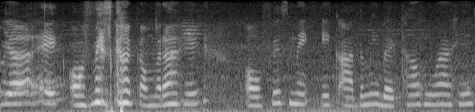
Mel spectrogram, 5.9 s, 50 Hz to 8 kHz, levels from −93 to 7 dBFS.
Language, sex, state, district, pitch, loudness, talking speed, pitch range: Hindi, female, Madhya Pradesh, Dhar, 265 Hz, -21 LUFS, 130 wpm, 245-280 Hz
